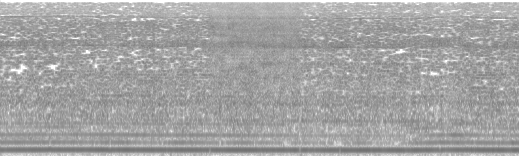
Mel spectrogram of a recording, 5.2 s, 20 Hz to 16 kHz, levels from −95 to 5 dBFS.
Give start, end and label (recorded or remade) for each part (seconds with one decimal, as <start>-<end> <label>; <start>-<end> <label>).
0.0-2.1 recorded; 2.1-3.0 remade; 3.0-5.2 recorded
